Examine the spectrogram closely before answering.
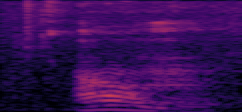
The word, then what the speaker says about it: Om: an im, it's an so it has that Om.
